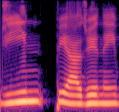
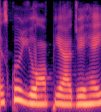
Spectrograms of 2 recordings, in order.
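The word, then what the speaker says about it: Jean Piaget: जीन पियाजे, इसका उच्चारण "जीन पियाजे" नहीं, बल्कि " जीन पियाजे" है। यह एक फ्रांसीसी नाम है, इसलिए पियाजे के संज्ञानात्मक विकास के सिद्धांत में अवधारणाओं की भी प्रमुख भूमिका है।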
